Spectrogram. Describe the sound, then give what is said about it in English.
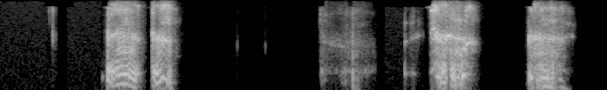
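A person coughs in short, harsh bursts with no talk: a quick pair of loud coughs, a pause, a softer raspy throat-clearing sound, then two more loud coughs spaced apart. “I've been coughing, so I apologize for the cough.”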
